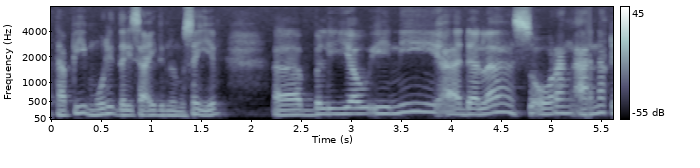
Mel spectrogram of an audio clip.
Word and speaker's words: Musayyib: Kalau kita baca dalam Bukhari, Muslim dan kitab-kitab hadis yang lainnya, kita akan dapati tulisannya tetap Musayyab. Okay. Tapi kita diharuskan membacanya Musayyib.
